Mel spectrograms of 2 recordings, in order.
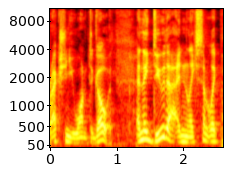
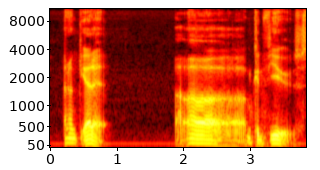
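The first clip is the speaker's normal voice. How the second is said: put-on monotone voice, lower and quieter; 8 semitones lower, 5 dB quieter than usual. Retelling a chat about games, imitating a friend: monotone Darren impression. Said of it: "'cause he's very monotone".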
